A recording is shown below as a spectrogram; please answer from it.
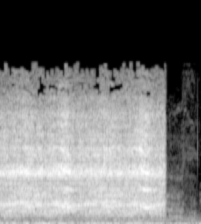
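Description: Rotato Express electric potato peeler's small motor whirring steadily with a high whine as it spins a potato against the peeling blade. The sound cuts off suddenly near the end.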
